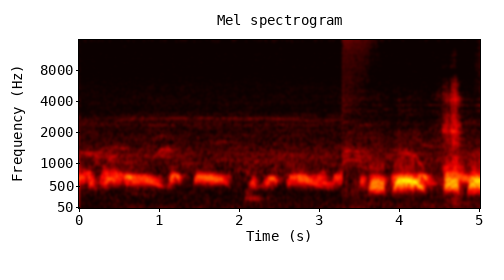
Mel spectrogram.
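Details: Spotted dove cooing in 'giọng thổ' style to stir other doves into cooing; soft, drawn-out, low murmuring coos run together, ending in louder, fuller notes.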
